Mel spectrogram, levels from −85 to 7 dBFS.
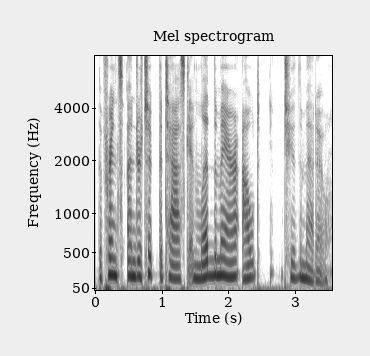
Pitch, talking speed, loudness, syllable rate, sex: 180 Hz, 220 wpm, -18 LUFS, 5.5 syllables/s, female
